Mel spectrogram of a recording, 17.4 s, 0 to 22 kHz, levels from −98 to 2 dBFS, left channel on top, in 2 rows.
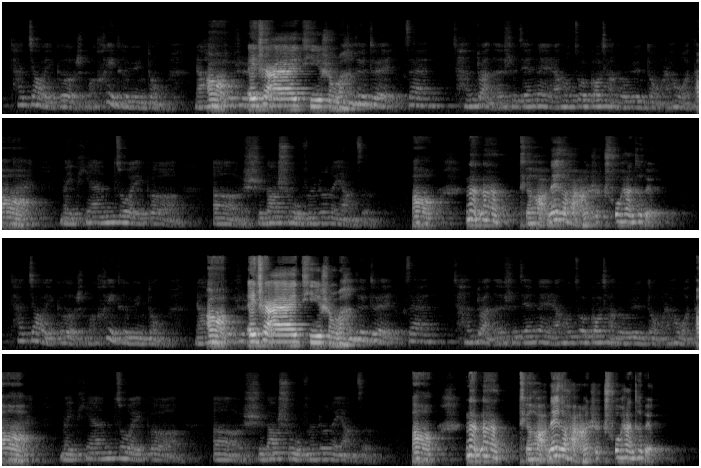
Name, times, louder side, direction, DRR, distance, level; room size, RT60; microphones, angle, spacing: voice 1, 0.1-3.2 4.3-5.4 5.7-9.1 9.4-10.9 11.4-13.3, equal, 30° left, 3.6 m, -52 dB
voice 2, 3.1-4.3 8.7-9.1 13.8-16.9, right 5 dB, 70° right, 0.6 m, -33 dB
13.5 x 4.8 x 5.7 m
head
